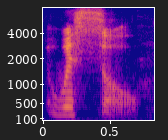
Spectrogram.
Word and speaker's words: whistle: L is s the the t is silent whistle would that whistle on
